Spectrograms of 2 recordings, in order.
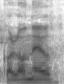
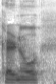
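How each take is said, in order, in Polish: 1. Mówi się "ko-lo-nel", z L. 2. Mówi się jak "kernel", bez L. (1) "Pisze się kolonel" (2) "czyta się colonel"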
